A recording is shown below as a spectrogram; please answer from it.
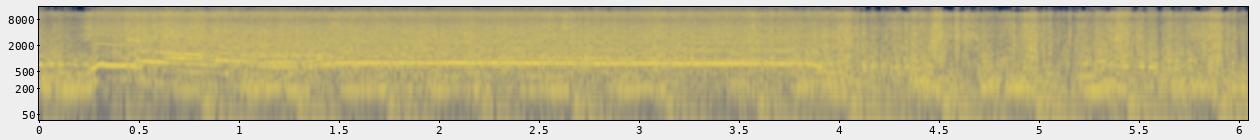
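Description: Beatboxing: a steady beat, with a falling vocal glide near the start and then one long held note lasting about two seconds.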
